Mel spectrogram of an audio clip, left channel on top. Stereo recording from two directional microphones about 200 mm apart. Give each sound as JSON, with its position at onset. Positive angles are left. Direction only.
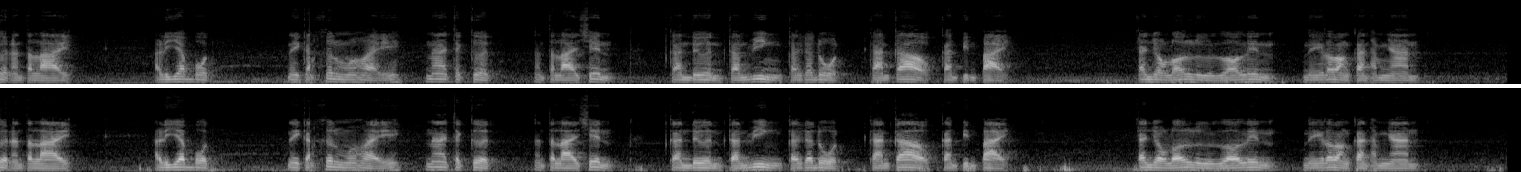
{"t": 0.0, "sound": "speech", "side_deg": -15}
{"t": 3.3, "sound": "speech", "side_deg": 0}
{"t": 3.6, "sound": "speech", "side_deg": -15}
{"t": 11.3, "sound": "speech", "side_deg": -15}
